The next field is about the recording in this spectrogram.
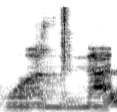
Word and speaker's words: Juan Minaya: Mr. Juan Minaya.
